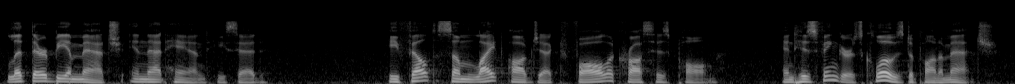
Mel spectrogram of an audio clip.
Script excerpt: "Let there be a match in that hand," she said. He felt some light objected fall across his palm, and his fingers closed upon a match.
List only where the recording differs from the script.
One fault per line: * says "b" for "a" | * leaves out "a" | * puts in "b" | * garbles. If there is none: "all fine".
* says "he" for "she"
* says "object" for "objected"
